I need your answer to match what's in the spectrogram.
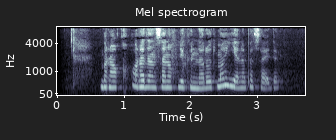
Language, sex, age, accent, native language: Uzbek, female, 18-24, Farg'ona, Uzbek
